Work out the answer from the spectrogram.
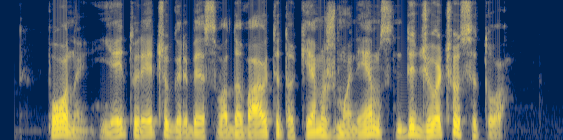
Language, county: Lithuanian, Telšiai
